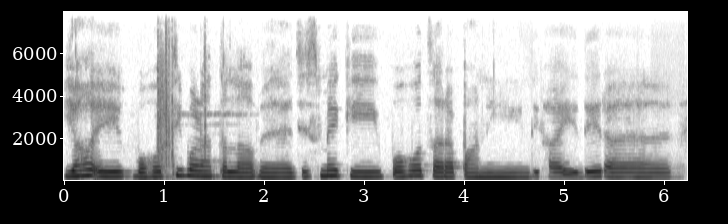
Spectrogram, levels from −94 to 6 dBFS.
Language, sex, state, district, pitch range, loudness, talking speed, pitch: Hindi, male, Jharkhand, Palamu, 210-235 Hz, -17 LUFS, 155 wpm, 225 Hz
